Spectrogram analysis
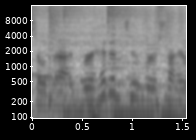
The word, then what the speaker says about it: Versailles: So right now we're behind the Chateau de Versailles. That's how you pronounce it.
